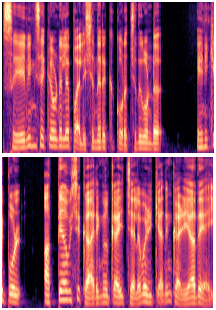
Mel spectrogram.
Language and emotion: Malayalam, sad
